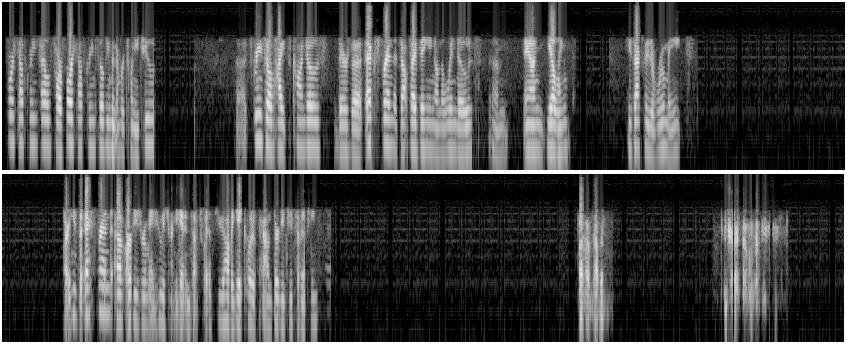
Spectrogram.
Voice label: Mesa Simulcast police; jumper

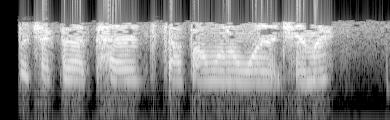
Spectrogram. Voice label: Highway Patrol, scanner; DPS EAST

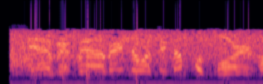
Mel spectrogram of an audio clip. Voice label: Highway Patrol, scanner; DPS

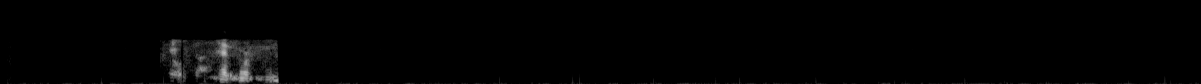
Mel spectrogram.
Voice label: Scottsdale Police, scanner audio; SCTSDLE PD - PD2 ScottsdalePolice; H-Scottsdale

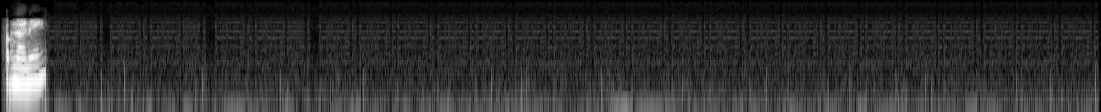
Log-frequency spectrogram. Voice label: Security, scanner audio

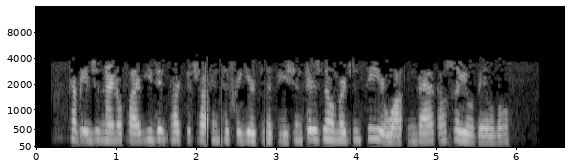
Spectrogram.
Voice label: Fire Dispatch

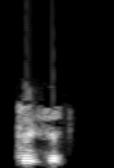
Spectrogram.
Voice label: Mutual Aid-Intersystem Interop B, scanner

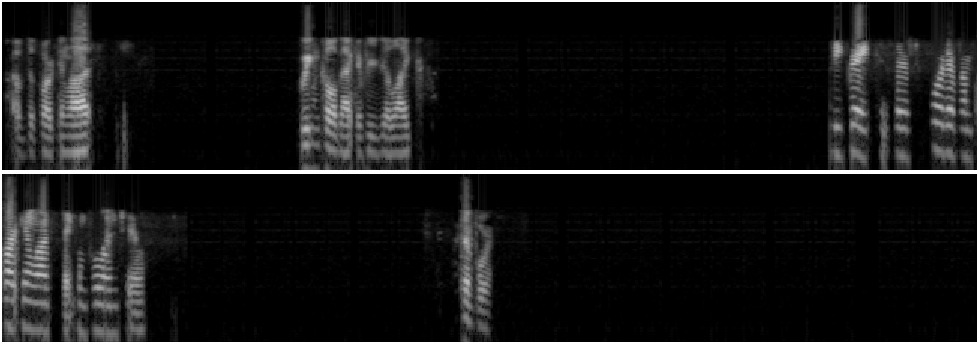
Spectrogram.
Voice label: Police, scanner audio

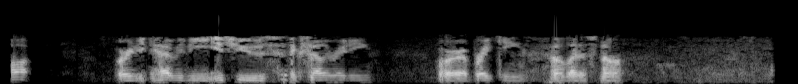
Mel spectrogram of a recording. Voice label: Public Transit System Light Rail Ops, scanner; Regional Wireless Cooperative (RWC) - South Mountain High; Valley Metro

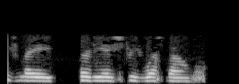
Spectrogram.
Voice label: Public Transit System Light Rail Ops, scanner; Valley Metro

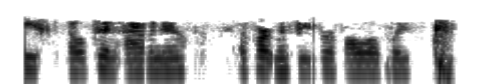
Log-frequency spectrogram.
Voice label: Mesa PD Dispatch

